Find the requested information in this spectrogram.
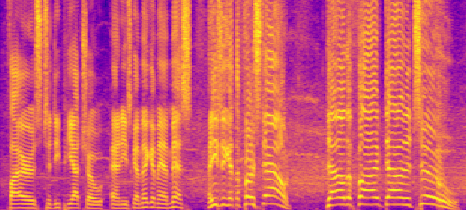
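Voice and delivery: rising excitement to a yelled call; excited play call. Real, not acted. Big play call, rising to a shout.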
